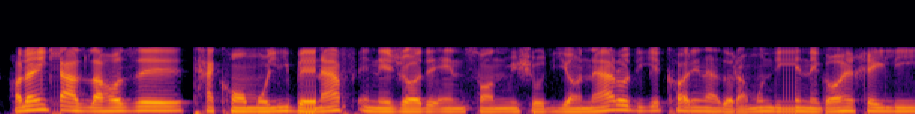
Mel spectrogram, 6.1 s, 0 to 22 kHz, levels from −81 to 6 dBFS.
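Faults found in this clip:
Short robotic stutters at 0.36–0.40 s, 2.04–2.10 s and 5.22–5.30 s (40, 60, 80 ms): packet loss with last packet repeated, concealment replaying audio, which fits 20 ms packets. G.711 telephone coding band-limits everything to 4 kHz.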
